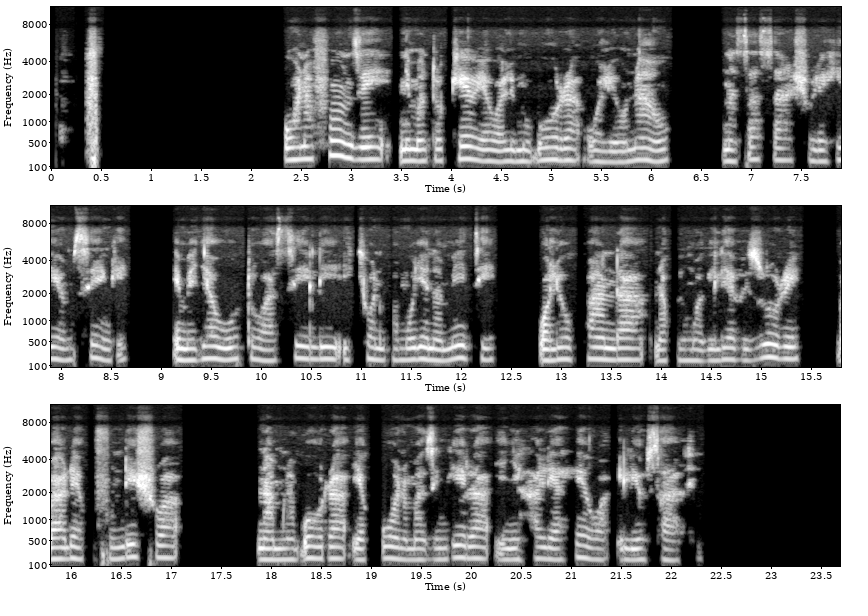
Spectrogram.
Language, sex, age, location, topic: Swahili, female, 36-49, Dar es Salaam, education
